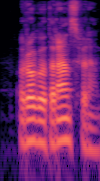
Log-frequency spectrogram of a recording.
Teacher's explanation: his final o also reduced in duration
